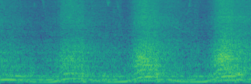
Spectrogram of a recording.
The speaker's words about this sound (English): we've set up a test file which will tell us how fast the engine is revving per second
